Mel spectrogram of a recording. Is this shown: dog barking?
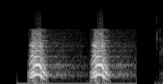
yes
